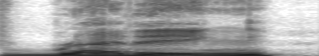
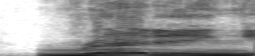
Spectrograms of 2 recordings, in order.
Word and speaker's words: Reading: How do they spell Reading, California? Do you know? 2 Ds. Correct. Because that's how you pronounce Reading.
